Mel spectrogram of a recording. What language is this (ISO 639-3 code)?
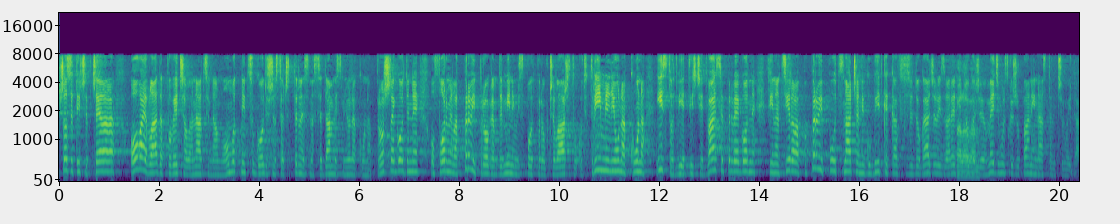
hrv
